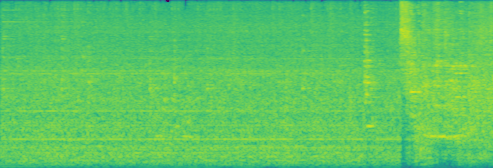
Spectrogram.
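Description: Steady loud din of forge-shop machinery around a power-hammer forging block. About six seconds in there is a short sharp metallic noise, followed by a brief ringing tone.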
